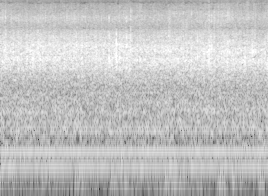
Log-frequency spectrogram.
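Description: Cauliflower and potato pieces frying in a pan, a steady, even sizzle.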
